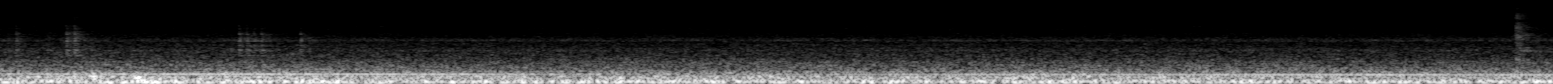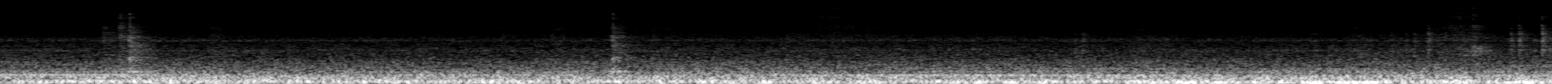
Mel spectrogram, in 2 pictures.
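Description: A subway train rumbles and hums steadily along the track.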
